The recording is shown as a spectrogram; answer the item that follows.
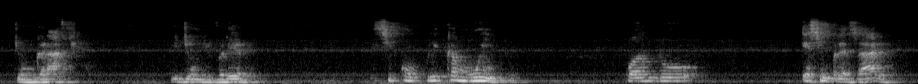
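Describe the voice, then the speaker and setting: Very slowly, a man speaks with a Brazilian accent and lively intonation. His tone is dark and mellow, somewhat breathy, with audible room echo. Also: long, frequent pauses. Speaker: publisher and writer. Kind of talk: webinar talk.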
